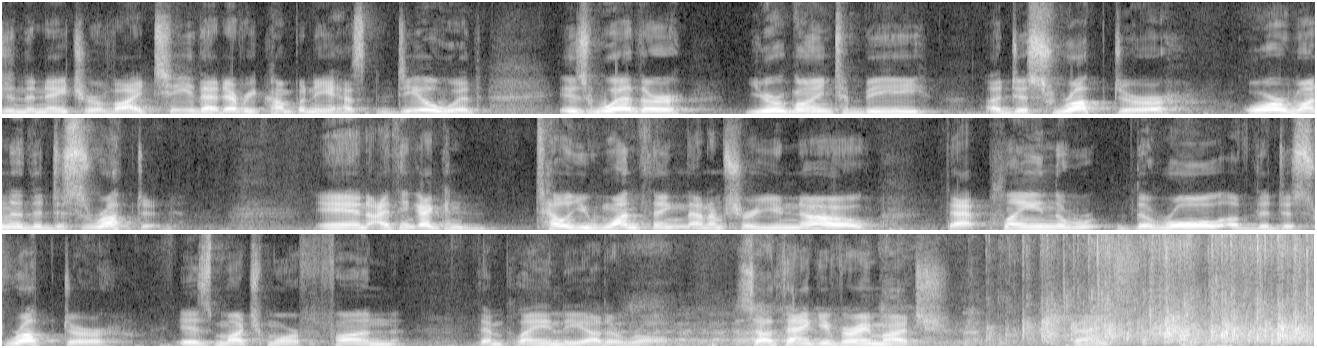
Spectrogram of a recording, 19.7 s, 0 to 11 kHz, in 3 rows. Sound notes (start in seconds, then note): 17.8 applause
